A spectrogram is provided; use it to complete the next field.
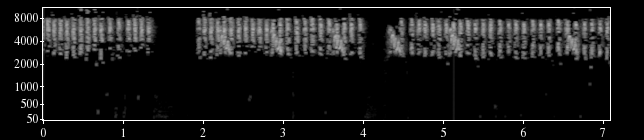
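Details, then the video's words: Eurasian tree sparrows chattering noisily as a lure: near-continuous, fast, scratchy high chirping, broken only by two short gaps. "SUARA PANCINGAN BURUNG GEREJA RIBUT"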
